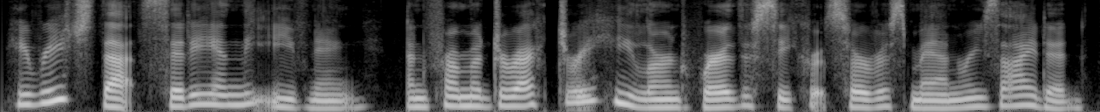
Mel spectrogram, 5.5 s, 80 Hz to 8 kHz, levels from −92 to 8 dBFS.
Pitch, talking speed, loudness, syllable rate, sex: 195 Hz, 205 wpm, -20 LUFS, 6.3 syllables/s, female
